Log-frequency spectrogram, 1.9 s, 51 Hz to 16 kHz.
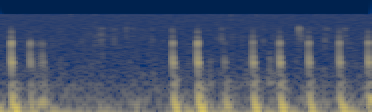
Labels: {"label": "biophony, knock", "recorder": "SoundTrap 300"}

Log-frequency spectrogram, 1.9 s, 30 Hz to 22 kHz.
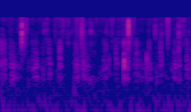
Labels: {"label": "biophony, sea urchins (Echinidae)", "recorder": "SoundTrap 600 or HydroMoth"}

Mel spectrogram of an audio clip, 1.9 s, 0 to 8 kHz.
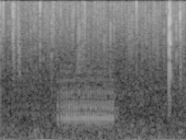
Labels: {"label": "biophony, croak", "recorder": "SoundTrap 500"}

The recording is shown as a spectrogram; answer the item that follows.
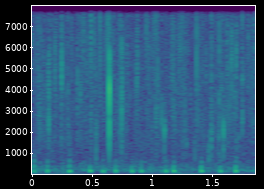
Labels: {"label": "biophony", "recorder": "SoundTrap 300"}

